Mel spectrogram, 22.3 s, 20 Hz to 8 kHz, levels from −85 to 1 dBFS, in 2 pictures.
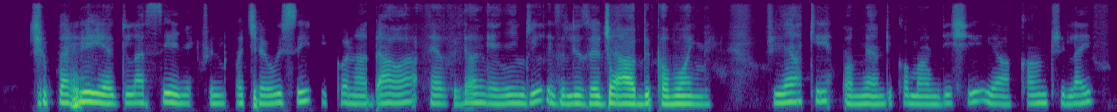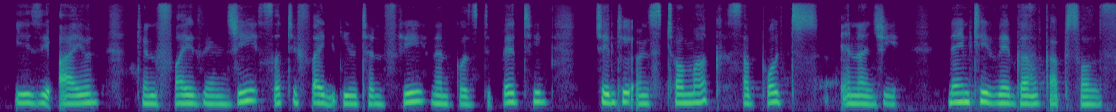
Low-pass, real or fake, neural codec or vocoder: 7.2 kHz; fake; codec, 16 kHz, 1 kbps, FunCodec, trained on LibriTTS, 50 frames a second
